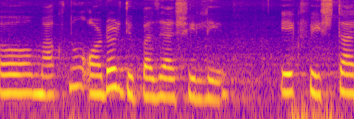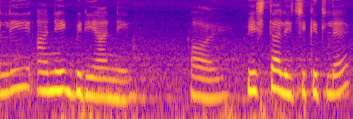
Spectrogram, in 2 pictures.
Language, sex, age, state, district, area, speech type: Goan Konkani, female, 18-30, Goa, Quepem, rural, spontaneous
